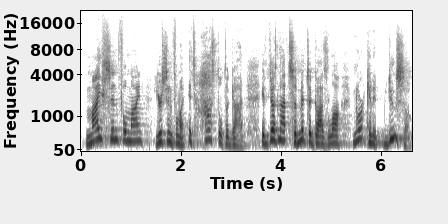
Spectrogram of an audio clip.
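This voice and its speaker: A man preaching a sermon as pastor, swinging between loud, riled-up delivery and hushed, quiet asides. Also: high voice, husky. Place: church sanctuary. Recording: long hall reverb.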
